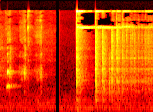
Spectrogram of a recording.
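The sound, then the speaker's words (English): A coin is flipped to make a heads-or-tails decision, with a faint metallic ping, then lands with a bright clatter and rings and rattles as it settles. No one speaks. “I feel like let's flip a coin.”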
